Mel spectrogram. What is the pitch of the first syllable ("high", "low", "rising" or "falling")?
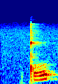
rising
